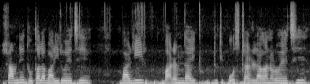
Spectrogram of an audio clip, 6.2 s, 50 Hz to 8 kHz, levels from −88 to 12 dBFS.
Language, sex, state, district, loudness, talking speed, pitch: Bengali, female, West Bengal, Alipurduar, -17 LUFS, 95 wpm, 190 Hz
